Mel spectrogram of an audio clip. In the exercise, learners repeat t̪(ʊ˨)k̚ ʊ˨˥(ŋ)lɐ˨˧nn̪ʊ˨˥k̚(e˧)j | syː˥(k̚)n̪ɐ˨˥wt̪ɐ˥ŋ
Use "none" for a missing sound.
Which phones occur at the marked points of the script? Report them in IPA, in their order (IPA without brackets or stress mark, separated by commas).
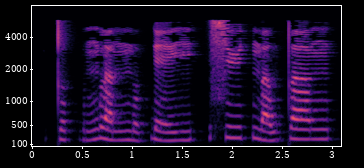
ʊ˨, ŋ, e˨˧, t̚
